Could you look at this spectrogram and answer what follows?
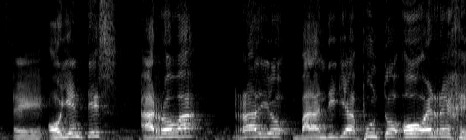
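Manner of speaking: slow, loud, spelled-out delivery.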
